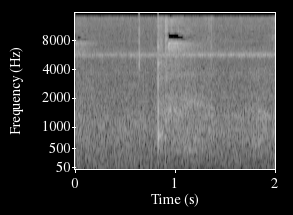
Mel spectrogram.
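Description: Steady high-pitched insect chorus, with a single sharp click a little under a second in.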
